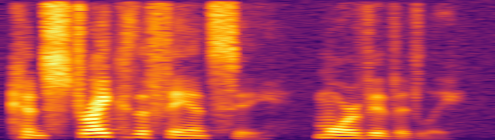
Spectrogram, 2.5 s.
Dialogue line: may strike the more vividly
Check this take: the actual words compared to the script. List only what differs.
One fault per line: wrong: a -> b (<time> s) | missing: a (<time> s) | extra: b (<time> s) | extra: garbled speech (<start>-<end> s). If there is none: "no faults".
wrong: may -> can (0.1 s)
extra: fancy (0.7 s)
